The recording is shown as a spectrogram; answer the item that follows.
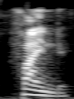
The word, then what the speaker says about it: find: দেখো আমরা জানি আই এর শর্ট সাউন্ড হ্রস্ব ই, এটা ফিন্ড হওয়ার কথা, কিন্তু এখানে আই হিসেবে উচ্চারিত হচ্ছে, অর্থাৎ এর সাউন্ড ফাইন্ড। কেন, অ্যাকচুয়ালি এটাও কিন্তু প্যাটার্ন, যেটা হলো IND। সো যখনই দেখবে IND পাশাপাশি থাকছে, তখন তার সাউন্ড হবে আইন্ড। এফতে ফ, IND, আইন্ড, ফ আইন্ড, ফাইন্ড।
